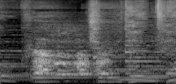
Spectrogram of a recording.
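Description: A small pet corgi named Xiaodundun barks a few quick, yappy times in a row, fairly faint, over a steady low humming tone in the background.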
